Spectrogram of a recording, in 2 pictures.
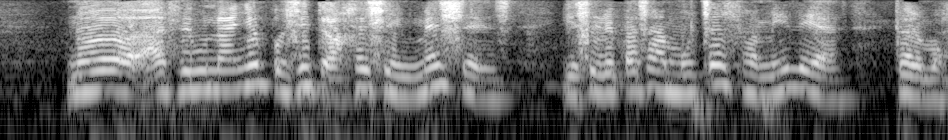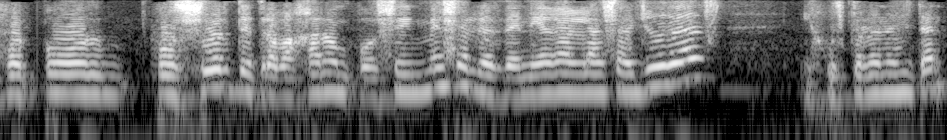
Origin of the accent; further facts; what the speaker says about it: Madrid, Community of Madrid, Spain; yo soy del barrio de Latina, de la zona de Aluche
